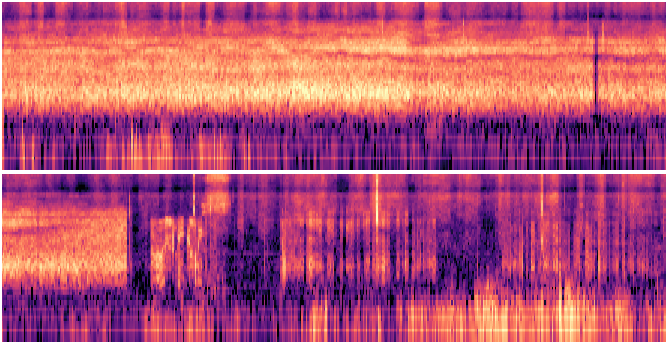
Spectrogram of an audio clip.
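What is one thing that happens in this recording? Footsteps scuff on asphalt.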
